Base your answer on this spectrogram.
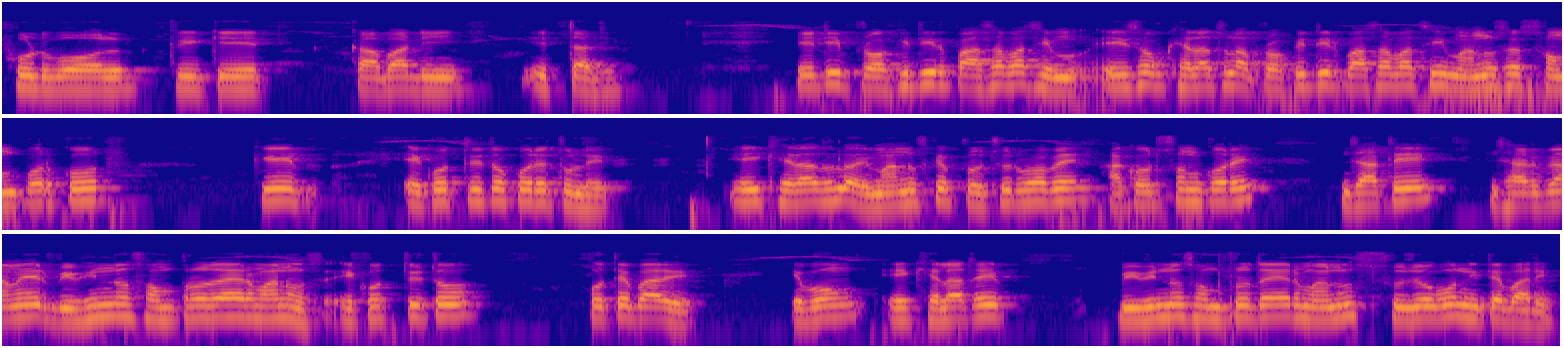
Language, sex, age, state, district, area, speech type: Bengali, male, 30-45, West Bengal, Jhargram, rural, spontaneous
